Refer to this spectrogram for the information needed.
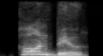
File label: "hornbill", Indian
